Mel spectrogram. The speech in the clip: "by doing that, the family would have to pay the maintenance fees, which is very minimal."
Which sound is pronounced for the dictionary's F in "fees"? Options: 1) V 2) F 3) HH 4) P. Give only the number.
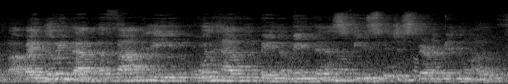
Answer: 4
